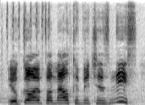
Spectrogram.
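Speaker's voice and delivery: high, loud character outrage; screaming in accent. Acted. John at a catcaller in a car, outraged accent. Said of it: "screaming at him in that peculiar accent".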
